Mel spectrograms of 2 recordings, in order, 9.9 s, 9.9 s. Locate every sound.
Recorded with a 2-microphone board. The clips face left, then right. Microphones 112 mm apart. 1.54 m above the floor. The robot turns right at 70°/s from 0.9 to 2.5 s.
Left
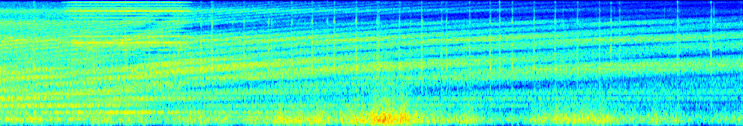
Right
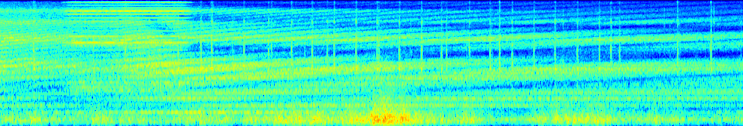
0.0 s a drone: 50° left (ahead or behind); by 9.9 s 30° right (ahead or behind)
